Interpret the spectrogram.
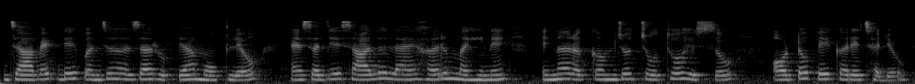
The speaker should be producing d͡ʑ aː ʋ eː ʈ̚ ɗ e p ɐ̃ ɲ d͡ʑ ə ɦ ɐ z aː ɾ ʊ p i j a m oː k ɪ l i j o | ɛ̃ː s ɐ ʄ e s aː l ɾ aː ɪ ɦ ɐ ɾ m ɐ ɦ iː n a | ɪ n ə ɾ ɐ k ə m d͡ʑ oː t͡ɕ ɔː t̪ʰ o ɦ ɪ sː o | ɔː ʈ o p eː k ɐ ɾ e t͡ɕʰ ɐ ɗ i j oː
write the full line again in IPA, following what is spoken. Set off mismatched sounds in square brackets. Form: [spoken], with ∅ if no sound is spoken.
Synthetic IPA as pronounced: d͡ʑ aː ʋ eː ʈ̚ ɗ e p ɐ̃ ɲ d͡ʑ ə ɦ ɐ z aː [ɾː] ʊ p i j a m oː k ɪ l i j o | ɛ̃ː s ɐ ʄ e s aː l [l] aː ɪ ɦ ɐ ɾ m ɐ ɦ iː n [e] | ɪ n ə ɾ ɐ k ə m d͡ʑ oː t͡ɕ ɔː t̪ʰ o ɦ ɪ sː o | ɔː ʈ o p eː k ɐ ɾ e t͡ɕʰ ɐ ɗ i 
